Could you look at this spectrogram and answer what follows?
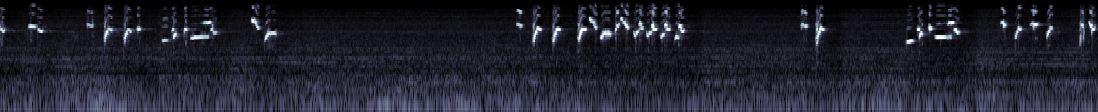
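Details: Goldfinch song in bursts: rapid tinkling, high-pitched twitters and sharp chirps delivered in phrases of one to two seconds separated by pauses, with no other sounds.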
